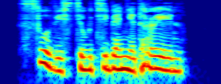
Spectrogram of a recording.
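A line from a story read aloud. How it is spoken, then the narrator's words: Hiss. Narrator (Russian): прошипел он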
